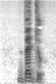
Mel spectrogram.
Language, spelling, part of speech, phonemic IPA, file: French, badauds, noun, /ba.do/, LL-Q150 (fra)-badauds.wav
- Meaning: plural of badaud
